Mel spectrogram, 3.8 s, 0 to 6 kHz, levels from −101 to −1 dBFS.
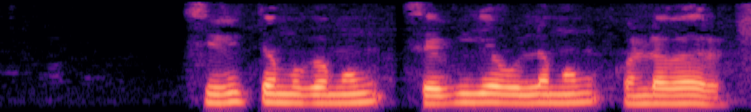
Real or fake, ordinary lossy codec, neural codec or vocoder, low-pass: real; MP3, 48 kbps; none; 5.4 kHz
